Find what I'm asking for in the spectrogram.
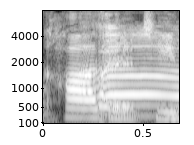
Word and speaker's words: Cosentino: Cosentino.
